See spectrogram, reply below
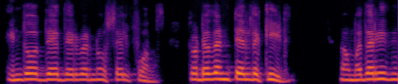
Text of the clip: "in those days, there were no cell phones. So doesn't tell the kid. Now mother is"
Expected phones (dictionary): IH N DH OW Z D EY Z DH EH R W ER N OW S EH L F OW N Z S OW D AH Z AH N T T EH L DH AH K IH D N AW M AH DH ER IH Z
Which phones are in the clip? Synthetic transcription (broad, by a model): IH N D OW D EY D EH R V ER N OW S EH L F OW N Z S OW D AH Z AH N T T EH L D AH K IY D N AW M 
